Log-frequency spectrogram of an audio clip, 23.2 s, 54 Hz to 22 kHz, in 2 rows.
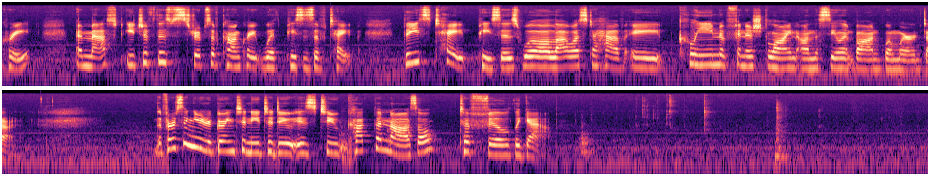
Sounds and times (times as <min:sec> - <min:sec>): Speech: 0:00.0 - 0:00.4, 0:01.0 - 0:04.4, 0:05.0 - 0:11.8, 0:13.5 - 0:18.5.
